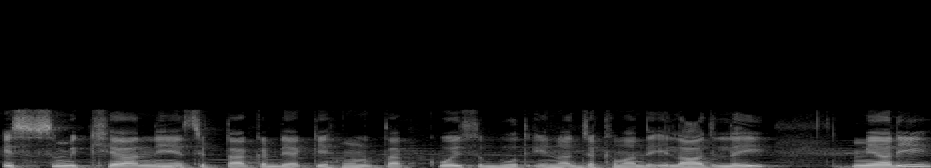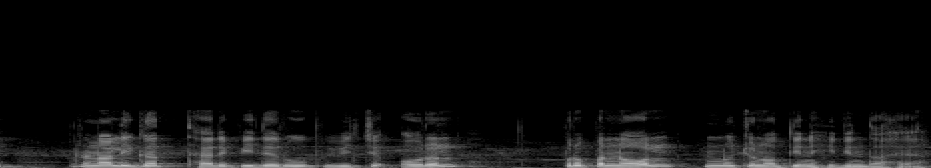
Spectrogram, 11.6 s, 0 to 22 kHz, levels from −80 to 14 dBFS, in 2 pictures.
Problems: background sounds at intervals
